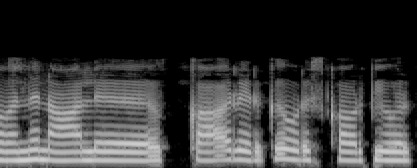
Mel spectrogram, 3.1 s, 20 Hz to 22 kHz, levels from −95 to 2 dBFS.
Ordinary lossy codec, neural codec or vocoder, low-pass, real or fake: MP3, 48 kbps; none; 5.4 kHz; real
